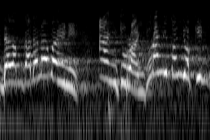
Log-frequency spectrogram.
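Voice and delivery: ordinary delivery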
